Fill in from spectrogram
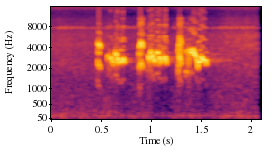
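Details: Energetic song of a captive sooty-headed bulbul used as a lure: three bubbling phrases in a row, sharp opening notes giving way to rolling, liquid warbles, the last ending in a longer slurred whistle.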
